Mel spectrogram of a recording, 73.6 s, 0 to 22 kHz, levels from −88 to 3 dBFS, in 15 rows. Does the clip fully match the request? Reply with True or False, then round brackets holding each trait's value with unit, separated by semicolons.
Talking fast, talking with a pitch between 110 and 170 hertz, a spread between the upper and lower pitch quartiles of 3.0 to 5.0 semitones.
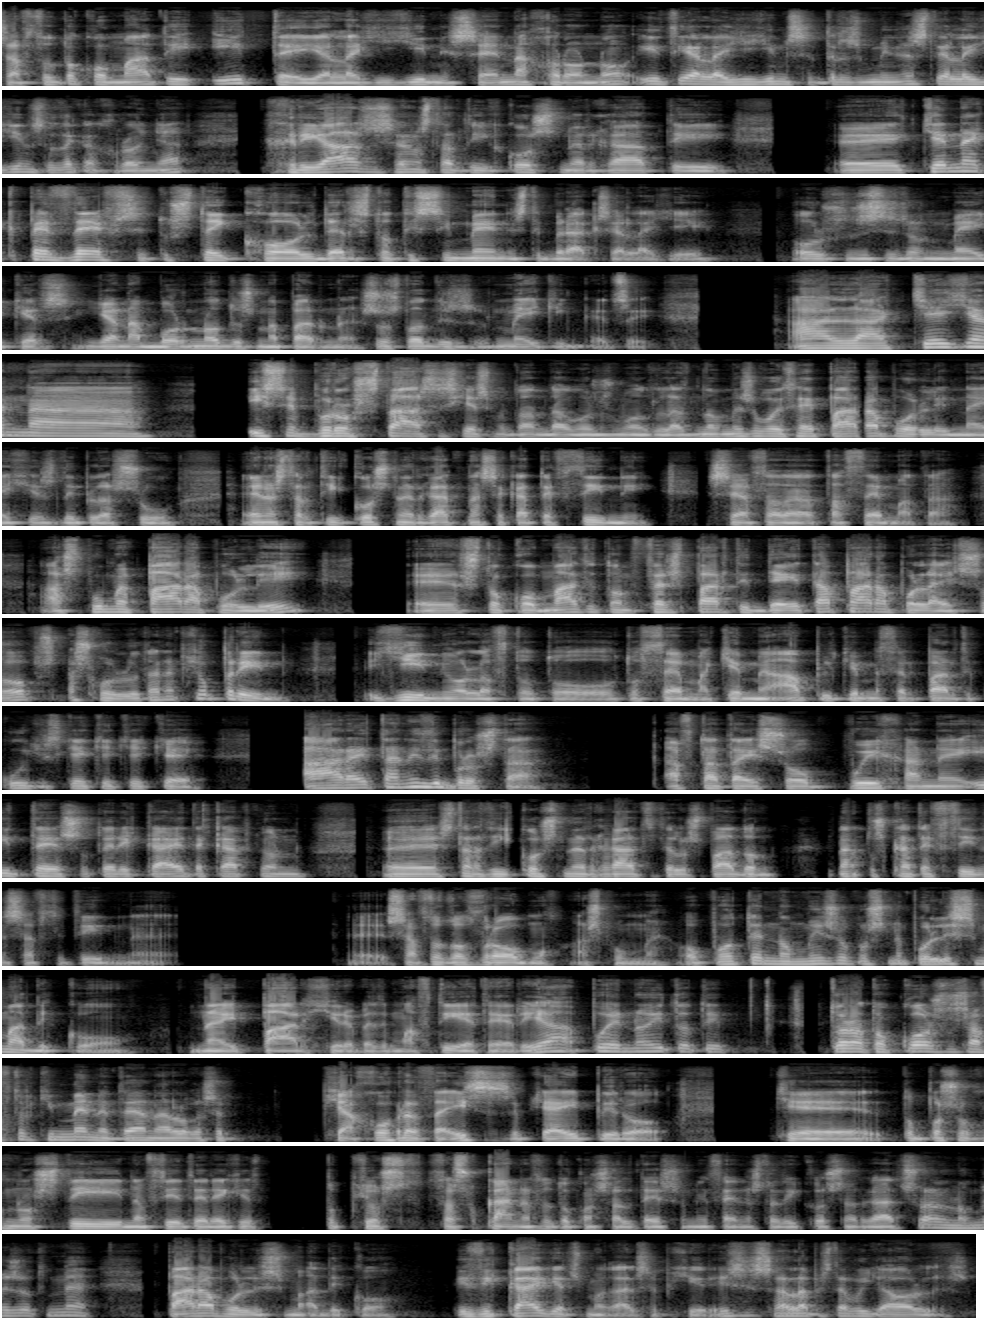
False (180 wpm; 100 Hz; 4.4 semitones)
